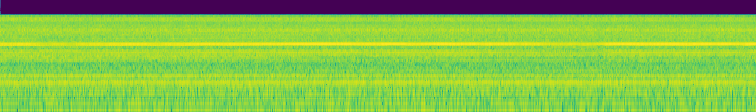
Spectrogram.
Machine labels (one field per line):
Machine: pump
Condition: normal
